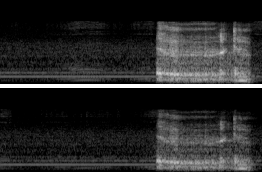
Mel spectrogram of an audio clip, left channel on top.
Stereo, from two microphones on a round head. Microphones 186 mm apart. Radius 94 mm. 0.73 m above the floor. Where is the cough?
40° left (ahead or behind), 0.6 m.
